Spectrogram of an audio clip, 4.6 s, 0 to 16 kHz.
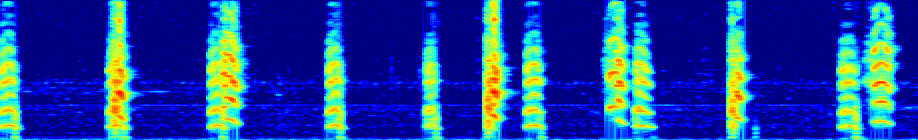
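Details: Female peregrine falcon at a nest site at the ENGIE plant in Słupsk, Poland, on 2 June 2022, giving quacking calls during a nearly silent meeting: short harsh broadband notes repeated about twice a second, some doubled, over faint low hum.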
